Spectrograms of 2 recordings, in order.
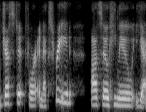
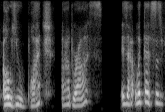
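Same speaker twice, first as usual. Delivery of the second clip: normal talking voice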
